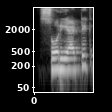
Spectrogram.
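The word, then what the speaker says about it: psoriatic: अच्छा सोरियटिक अर्थराइटिस। यहां पर पी साइलेंट है अर्थराइटिस।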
